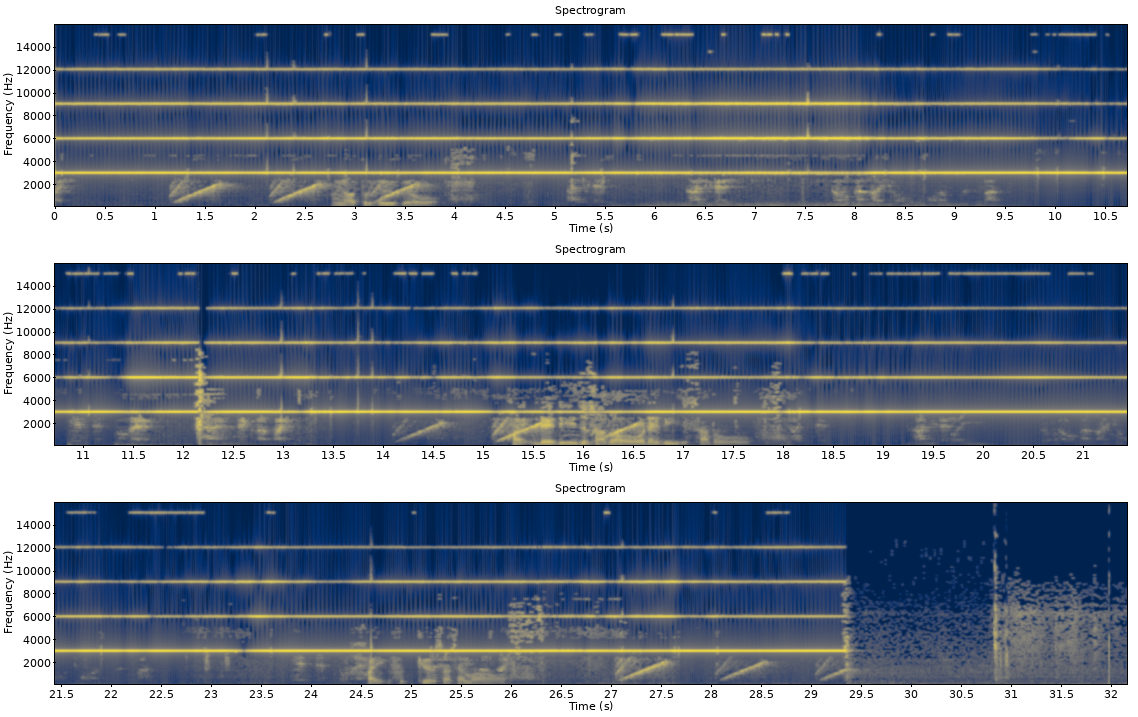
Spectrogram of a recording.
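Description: Gas fire-suppression system pre-discharge alarm sounding while the release delay timer counts down: a continuous high electronic buzzer tone, with rising siren sweeps and a voice message repeated three times over it. The buzzer tone cuts off suddenly near the end as the timer reaches zero.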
